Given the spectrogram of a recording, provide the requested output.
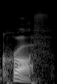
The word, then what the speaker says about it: Croft: So our friend Ryan Croft, I would not have pronounced that correctly. Crapf. I would have pronounced it Crapf.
